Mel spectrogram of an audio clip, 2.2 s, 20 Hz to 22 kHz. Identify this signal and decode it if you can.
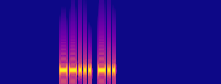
Morse code, heard as a keyed tone, about 47 wpm, 700 Hz. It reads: 7D
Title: Single-Letter Single-Number 50wpm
